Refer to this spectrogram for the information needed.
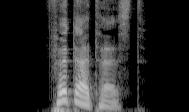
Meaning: inflection of füttern: 1. second-person singular preterite 2. second-person singular subjunctive II
- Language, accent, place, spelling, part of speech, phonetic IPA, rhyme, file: German, Germany, Berlin, füttertest, verb, [ˈfʏtɐtəst], -ʏtɐtəst, De-füttertest.ogg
